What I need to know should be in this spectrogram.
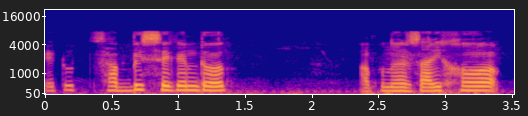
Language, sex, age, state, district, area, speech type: Assamese, male, 18-30, Assam, Barpeta, rural, spontaneous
